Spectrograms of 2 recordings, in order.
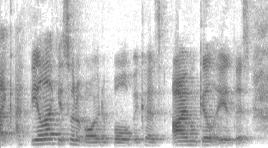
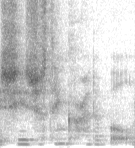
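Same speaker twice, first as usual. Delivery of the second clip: whispered awe; 2 semitones higher, 6 dB quieter than usual. Real, not acted. Host gushing about the US star, whispered. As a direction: breathe it in a hushed whisper.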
